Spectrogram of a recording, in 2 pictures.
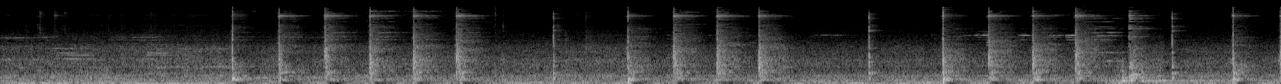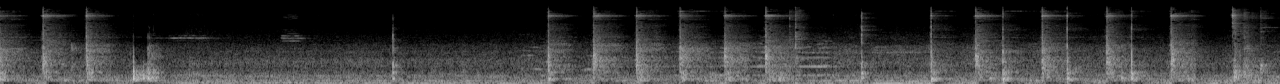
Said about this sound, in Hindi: अब इसे केम को हम हथौड़ी की मदद से इसको ठोक देंगे अंदर की ओर इस प्रकार से।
